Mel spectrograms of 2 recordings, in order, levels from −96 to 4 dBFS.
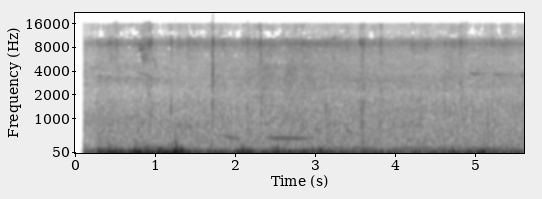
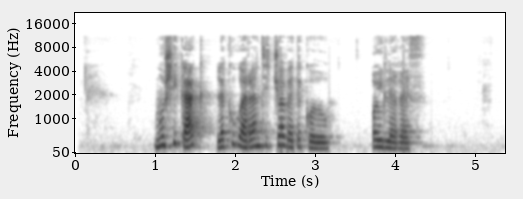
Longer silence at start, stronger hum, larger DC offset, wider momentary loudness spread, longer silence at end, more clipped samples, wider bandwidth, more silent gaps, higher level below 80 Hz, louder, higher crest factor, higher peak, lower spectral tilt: second, 0.1 s vs 1 s; neither; neither; about the same, 12 LU vs 12 LU; second, 0 s vs 1.1 s; neither; first, 16.5 kHz vs 11.5 kHz; neither; first, -18 dBFS vs -62 dBFS; about the same, -21 LUFS vs -23 LUFS; second, 16 dB vs 24 dB; about the same, 0 dBFS vs 0 dBFS; about the same, -4 dB/octave vs -4 dB/octave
